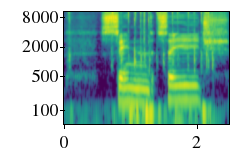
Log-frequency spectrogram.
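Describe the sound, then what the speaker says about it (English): Rapid typing on a computer keyboard clatters in the background while someone talks over it during a War of Nova game session, the keys tapping quickly and faintly beneath his voice. "excuse the noise of the typing in the background"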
